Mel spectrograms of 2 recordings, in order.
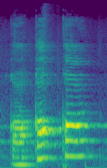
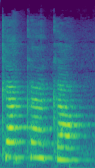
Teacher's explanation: Qa, it's a guttural qa. Come from the deep in the throat.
